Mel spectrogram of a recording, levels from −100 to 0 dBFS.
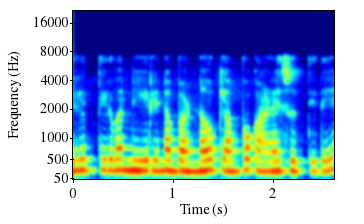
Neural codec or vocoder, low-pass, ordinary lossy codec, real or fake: none; 7.2 kHz; none; real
